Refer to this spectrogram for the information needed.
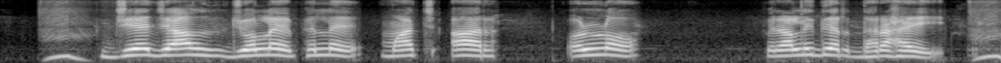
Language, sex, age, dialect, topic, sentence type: Bengali, male, 18-24, Jharkhandi, agriculture, statement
